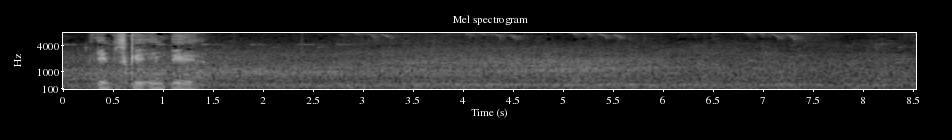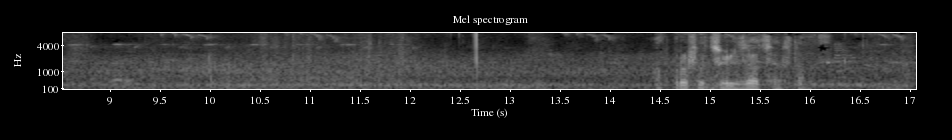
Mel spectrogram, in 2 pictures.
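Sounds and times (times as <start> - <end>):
small bird chirping: 4.1 - 12.7.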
